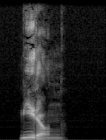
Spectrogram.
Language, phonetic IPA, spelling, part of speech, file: Polish, [ˈmʲirɔ̃n], Miron, proper noun, Pl-Miron.ogg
